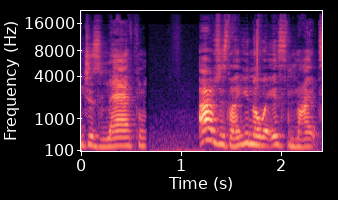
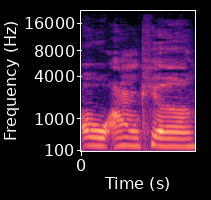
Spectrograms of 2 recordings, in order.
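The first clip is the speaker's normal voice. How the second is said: mock laughing while speaking, much slower. Retelling how he answered her complaints, imitating someone laughing while talking. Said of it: "he like just laughing like".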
